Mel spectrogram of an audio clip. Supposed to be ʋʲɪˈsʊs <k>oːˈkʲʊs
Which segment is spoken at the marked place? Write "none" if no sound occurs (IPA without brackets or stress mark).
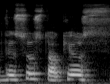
t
